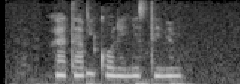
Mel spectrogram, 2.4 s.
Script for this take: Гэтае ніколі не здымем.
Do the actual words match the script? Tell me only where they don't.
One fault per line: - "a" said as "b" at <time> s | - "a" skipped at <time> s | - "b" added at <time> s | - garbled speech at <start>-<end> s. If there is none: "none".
none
